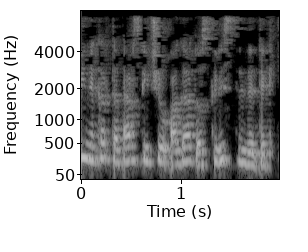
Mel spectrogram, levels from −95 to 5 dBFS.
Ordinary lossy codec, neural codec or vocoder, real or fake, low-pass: MP3, 32 kbps; none; real; 7.2 kHz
